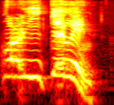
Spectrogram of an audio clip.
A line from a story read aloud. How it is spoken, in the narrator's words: Bernie yelled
